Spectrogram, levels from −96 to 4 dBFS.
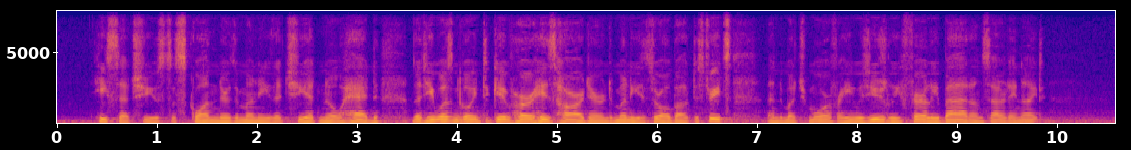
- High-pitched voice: No, low, 135 Hz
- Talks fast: Yes, fast, 240 wpm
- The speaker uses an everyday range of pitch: No, narrow, 1.9 semitones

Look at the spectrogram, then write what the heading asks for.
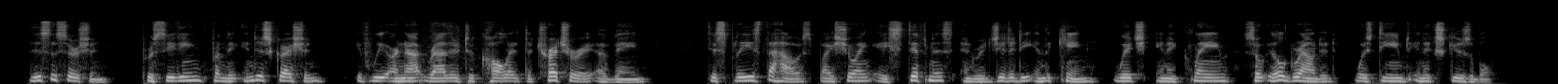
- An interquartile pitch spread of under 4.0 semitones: Yes, average, 3.3 semitones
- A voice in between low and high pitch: Yes, medium, 150 Hz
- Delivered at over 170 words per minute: No, average, 155 wpm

